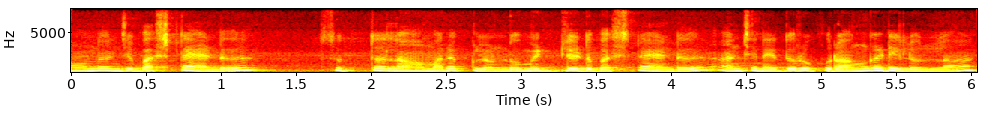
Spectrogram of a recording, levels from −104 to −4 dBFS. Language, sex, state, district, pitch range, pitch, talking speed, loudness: Tulu, female, Karnataka, Dakshina Kannada, 210-235 Hz, 225 Hz, 140 wpm, -15 LUFS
